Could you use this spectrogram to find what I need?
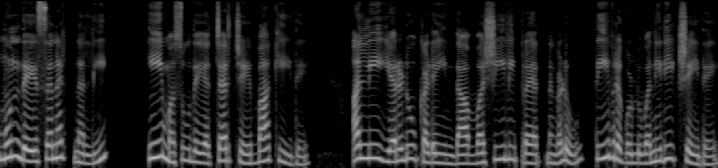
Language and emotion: Kannada, neutral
